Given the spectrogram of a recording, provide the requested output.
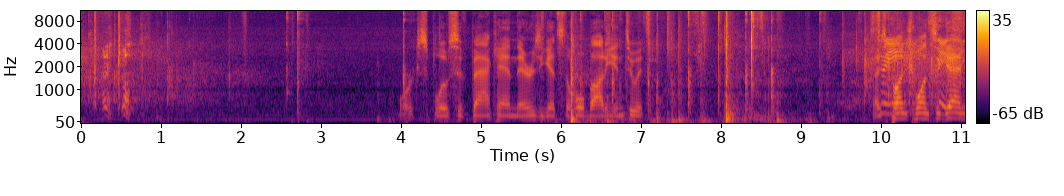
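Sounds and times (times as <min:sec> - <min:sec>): table tennis ball clicks: 0:06.6 - 0:08.8.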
